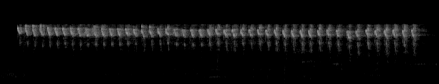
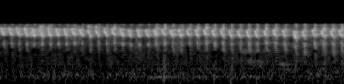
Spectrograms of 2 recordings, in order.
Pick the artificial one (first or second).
second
